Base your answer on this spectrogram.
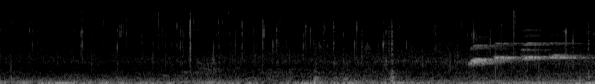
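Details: Hungry stray kittens waiting for their mother's return and wanting to eat; near the end one clear, drawn-out mew that rises then levels off, over earlier chewing and scratching noises.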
